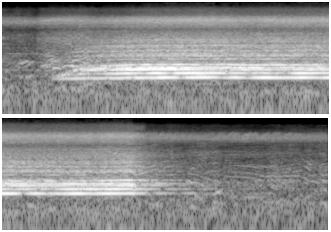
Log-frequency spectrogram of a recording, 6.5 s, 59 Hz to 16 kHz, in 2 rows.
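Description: Steam whistle of the JNR C62 2 steam locomotive, sounding one long blast of about four seconds: several steady tones together over a rush of hissing steam. It starts about half a second in and cuts off sharply before the five-second mark.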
